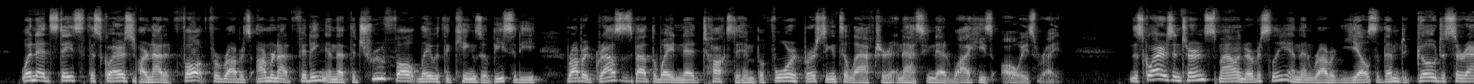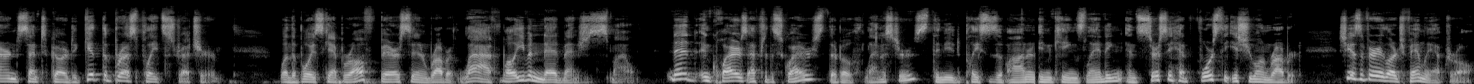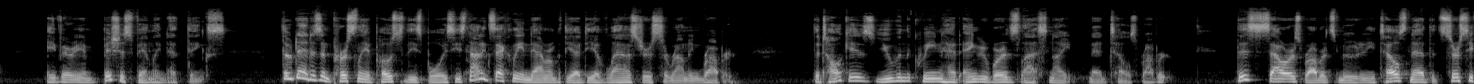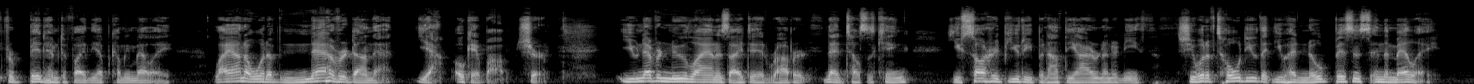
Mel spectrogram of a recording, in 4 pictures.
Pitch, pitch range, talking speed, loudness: 115 Hz, 100-145 Hz, 220 wpm, -21 LUFS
